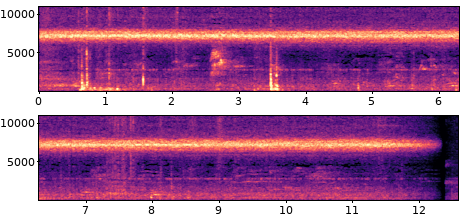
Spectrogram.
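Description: Insects droning with one steady, high-pitched tone that cuts off sharply near the end, with a few light knocks as the mower is carried up wooden stairs.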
